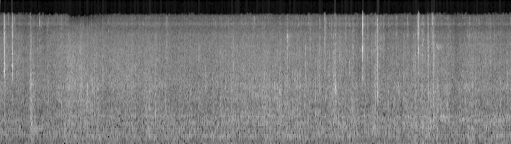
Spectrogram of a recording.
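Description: Wind rumbles past outdoors.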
